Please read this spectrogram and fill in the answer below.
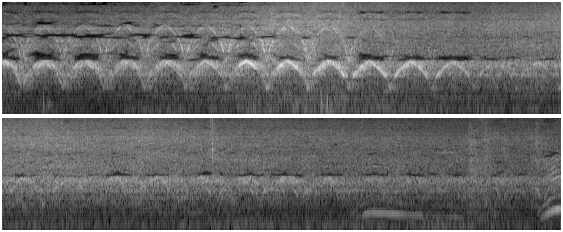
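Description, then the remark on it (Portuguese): A fire department ambulance siren wails in fast, rising-and-falling sweeps, loud at first and then fading into steady background noise as it moves away, with no voices present. “É ambulância? É, é, os, é os bombeiros, é os, é os bombeiros. A ambulância do Corpo de Bombeiros.”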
